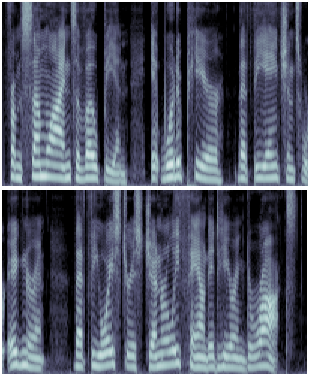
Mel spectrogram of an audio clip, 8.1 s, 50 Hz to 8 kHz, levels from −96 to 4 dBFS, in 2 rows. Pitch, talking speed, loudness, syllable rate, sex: 180 Hz, 160 wpm, -18 LUFS, 4.9 syllables/s, female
